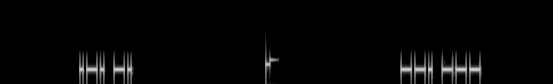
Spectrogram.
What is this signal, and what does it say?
Morse code, heard as a keyed tone, about 36 wpm, 700 Hz. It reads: RN GO
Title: Top Two Letter Combinations in Words 35wpm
